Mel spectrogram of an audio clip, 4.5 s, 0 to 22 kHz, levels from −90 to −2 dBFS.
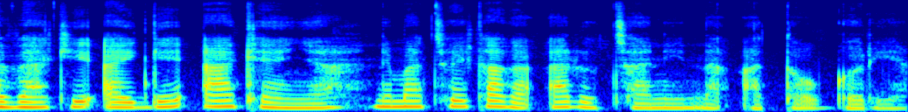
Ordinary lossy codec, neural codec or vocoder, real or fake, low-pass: none; none; real; none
